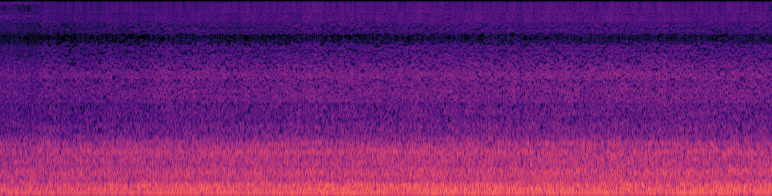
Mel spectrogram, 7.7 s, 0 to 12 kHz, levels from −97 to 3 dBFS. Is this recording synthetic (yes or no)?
no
